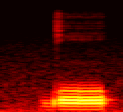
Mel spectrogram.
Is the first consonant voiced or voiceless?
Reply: voiced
